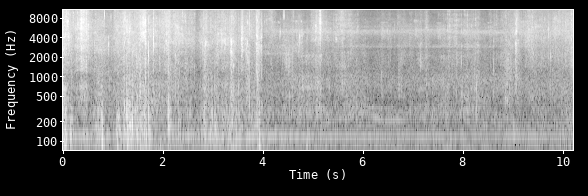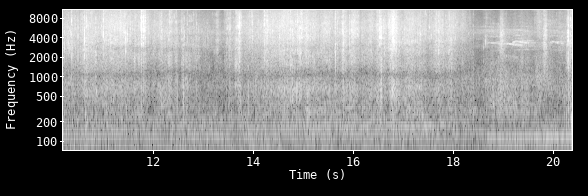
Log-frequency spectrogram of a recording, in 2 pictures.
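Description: Soft rustling of leaves and soil with scattered light clicks and scrapes as gloved hands work around the base of a newly planted hydrangea. A faint low steady hum runs underneath through most of it.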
